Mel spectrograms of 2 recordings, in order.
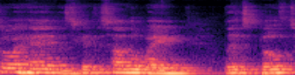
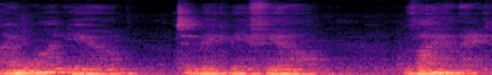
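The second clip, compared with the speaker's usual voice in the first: imitated whisper, lower pitch; 5 semitones lower than usual. A man retells what his lady whispered to him in bed, retelling her whisper. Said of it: "she whispers. She says".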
